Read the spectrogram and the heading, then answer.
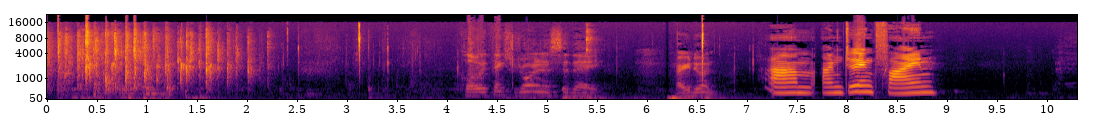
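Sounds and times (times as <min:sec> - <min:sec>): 
children clapping: 0:00.0 - 0:02.6
speech: 0:04.2 - 0:05.6, 0:06.3 - 0:09.0.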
